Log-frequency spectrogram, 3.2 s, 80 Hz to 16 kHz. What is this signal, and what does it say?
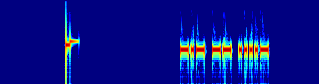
Morse code, heard as a keyed tone, about 46 wpm, 700 Hz. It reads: KM4
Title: USA Call Sign Prefixes - 45wpm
